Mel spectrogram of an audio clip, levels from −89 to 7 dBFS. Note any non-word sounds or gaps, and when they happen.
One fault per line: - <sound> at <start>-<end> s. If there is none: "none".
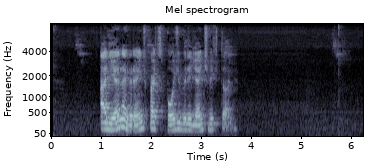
none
